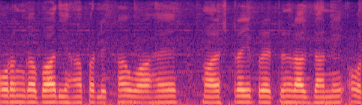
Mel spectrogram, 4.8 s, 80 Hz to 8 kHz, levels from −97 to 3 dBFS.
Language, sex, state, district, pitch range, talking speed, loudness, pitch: Hindi, male, Haryana, Charkhi Dadri, 160-170 Hz, 125 wpm, -17 LUFS, 165 Hz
